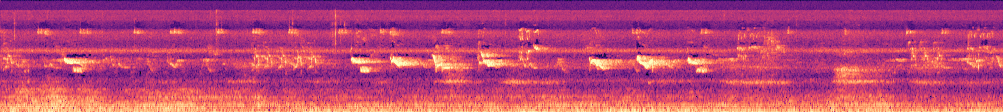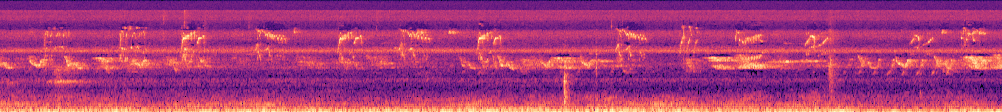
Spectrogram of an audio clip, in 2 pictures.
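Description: Small birds chirping in quick, repeated short calls over a steady low background rumble, with a faint steady high tone throughout.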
